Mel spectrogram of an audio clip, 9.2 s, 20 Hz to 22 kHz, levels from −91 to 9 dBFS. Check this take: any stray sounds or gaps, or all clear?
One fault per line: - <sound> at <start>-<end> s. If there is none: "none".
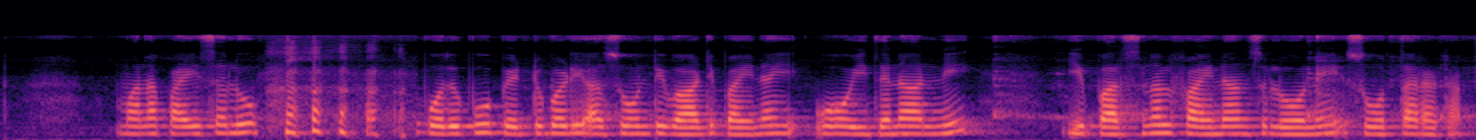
- laugh at 1.7-2.6 s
